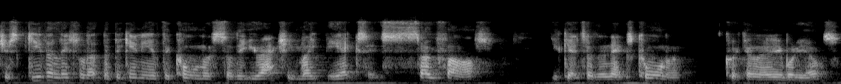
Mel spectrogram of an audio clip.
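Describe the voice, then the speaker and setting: Speaking at a fairly quick pace with an English accent, a man uses a fairly high pitch with ordinary pitch variation. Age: 80s+. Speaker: former racing driver and driving coach. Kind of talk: casual interview.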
